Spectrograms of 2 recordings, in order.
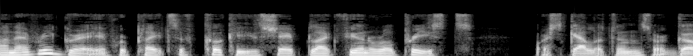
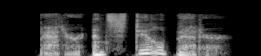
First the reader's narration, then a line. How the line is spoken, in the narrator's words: whispered Ralph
